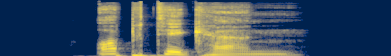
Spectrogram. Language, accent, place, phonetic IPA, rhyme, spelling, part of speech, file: German, Germany, Berlin, [ˈɔptɪkɐn], -ɔptɪkɐn, Optikern, noun, De-Optikern.ogg
- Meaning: dative plural of Optiker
